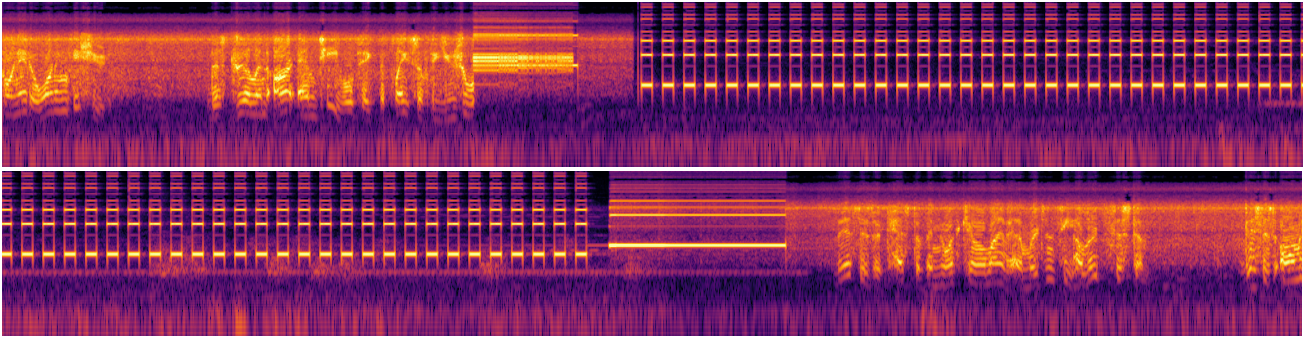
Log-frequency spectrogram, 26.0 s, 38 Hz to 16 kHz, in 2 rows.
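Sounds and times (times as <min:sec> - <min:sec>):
electronic alarm beeping: 0:06.4 - 0:20.9
data burst: 0:11.4 - 0:21.5.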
